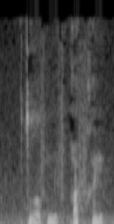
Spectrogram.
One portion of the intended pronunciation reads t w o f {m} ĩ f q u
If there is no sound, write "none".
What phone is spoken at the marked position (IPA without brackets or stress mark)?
m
